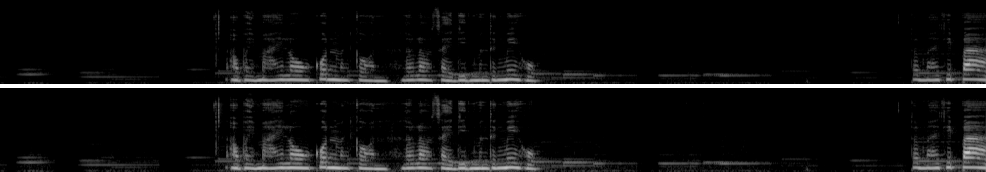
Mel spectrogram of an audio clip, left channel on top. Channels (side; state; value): left; quieter; 5.8 dB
